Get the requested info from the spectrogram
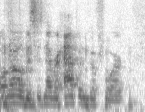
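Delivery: mock flustered, panicky alarm. Imitating another player's character waking to an alarm: imitating someone panicking. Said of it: "your guy was kind of panicking".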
